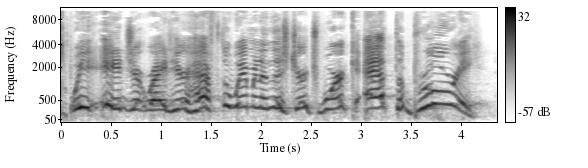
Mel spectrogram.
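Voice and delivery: mock-defend local pride at full volume; imitating an outraged deacon. Deacon defending Kentucky bourbon.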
